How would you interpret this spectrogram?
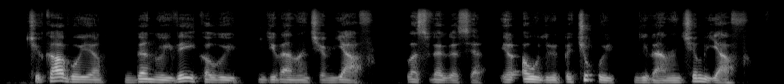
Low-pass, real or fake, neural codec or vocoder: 14.4 kHz; fake; autoencoder, 48 kHz, 32 numbers a frame, DAC-VAE, trained on Japanese speech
